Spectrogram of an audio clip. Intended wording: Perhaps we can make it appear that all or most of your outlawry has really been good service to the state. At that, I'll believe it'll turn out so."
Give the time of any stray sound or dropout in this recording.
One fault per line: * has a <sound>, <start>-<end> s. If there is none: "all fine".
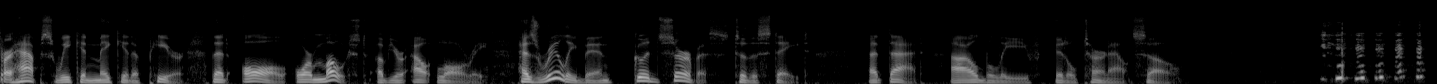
* has a laugh, 13.2-14.3 s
